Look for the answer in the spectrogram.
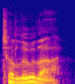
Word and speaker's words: Tallulah: Tallulah.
